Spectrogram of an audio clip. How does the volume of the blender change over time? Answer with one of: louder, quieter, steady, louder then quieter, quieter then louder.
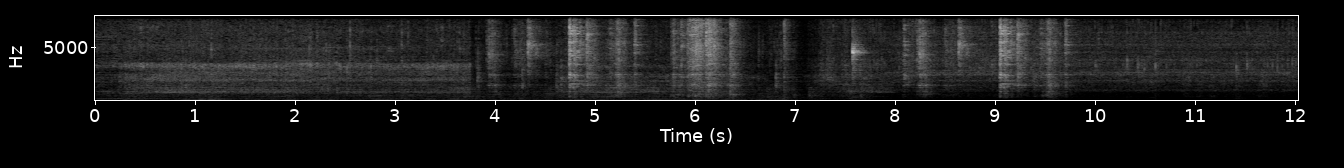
quieter.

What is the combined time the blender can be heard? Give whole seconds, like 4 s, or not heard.
12 s.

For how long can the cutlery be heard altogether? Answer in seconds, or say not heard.
6 s.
